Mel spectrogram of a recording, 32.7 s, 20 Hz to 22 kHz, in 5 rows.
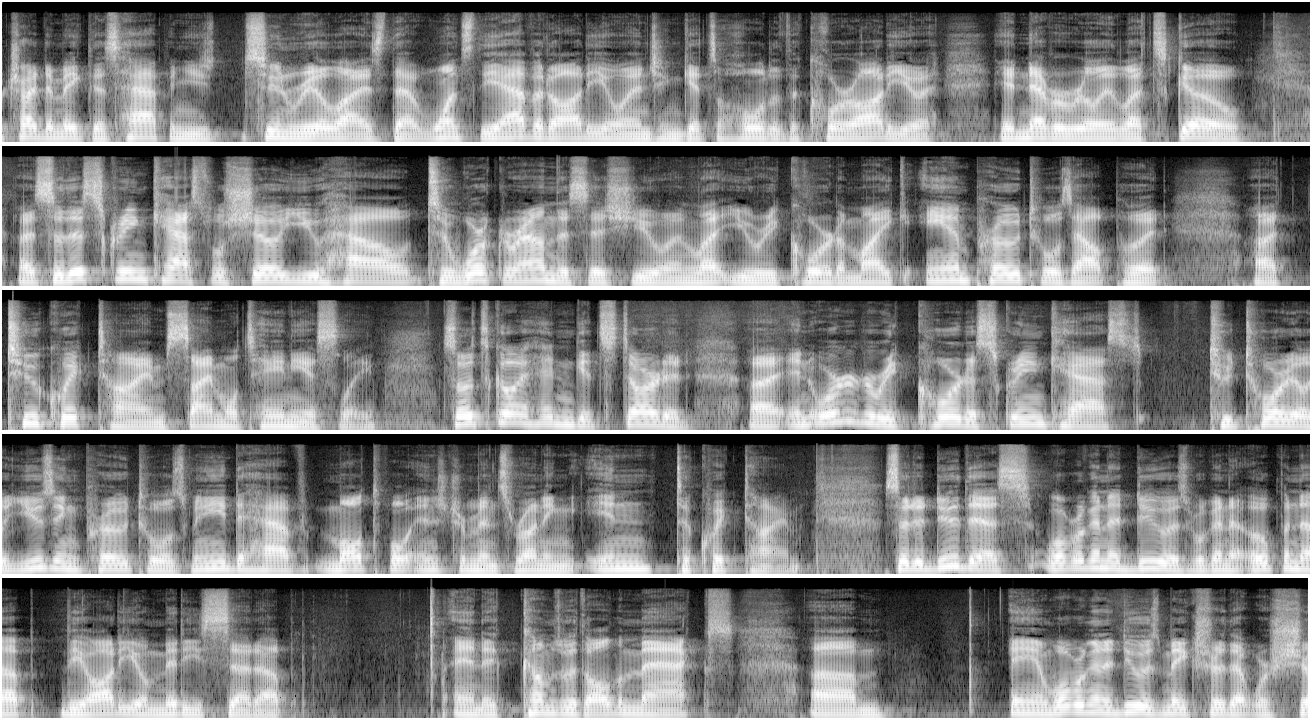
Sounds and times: Speech: 0:00.0 - 0:27.7, 0:28.3 - 0:30.6, 0:31.2 - 0:32.6.

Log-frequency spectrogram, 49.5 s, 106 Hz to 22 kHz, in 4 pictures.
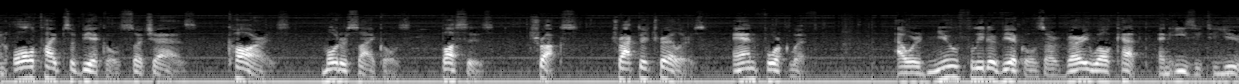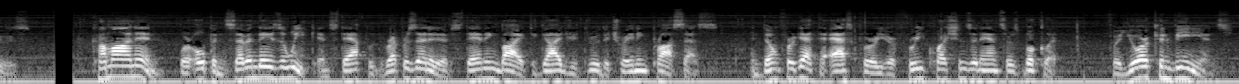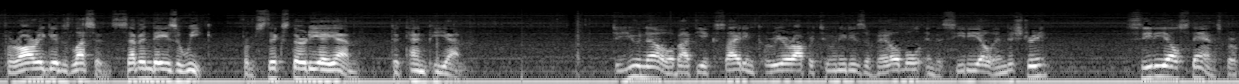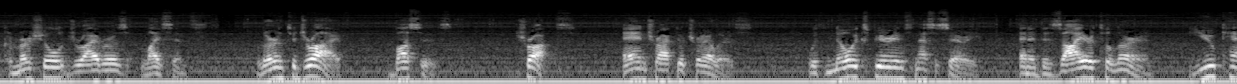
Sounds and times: Speech: 0:00.0 - 0:08.2, 0:09.0 - 0:12.7, 0:13.3 - 0:29.6, 0:30.9 - 0:35.3, 0:36.0 - 0:49.5.

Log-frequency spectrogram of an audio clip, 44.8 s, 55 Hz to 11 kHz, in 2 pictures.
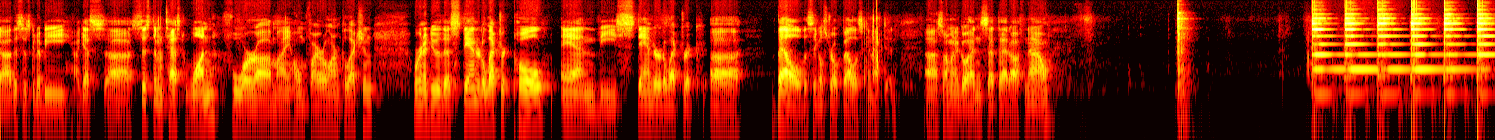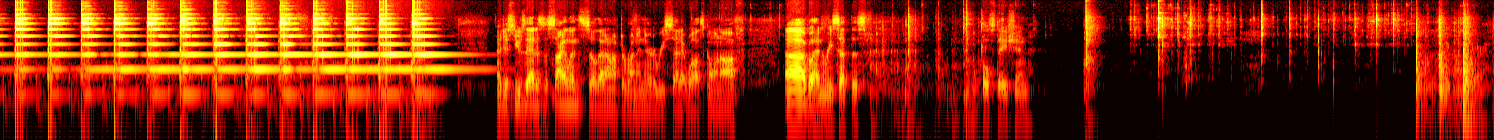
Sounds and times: Speech: 0:00.0 - 0:05.6, 0:06.2 - 0:15.8, 0:29.9 - 0:33.6, 0:34.2 - 0:35.6, 0:37.0 - 0:38.0.

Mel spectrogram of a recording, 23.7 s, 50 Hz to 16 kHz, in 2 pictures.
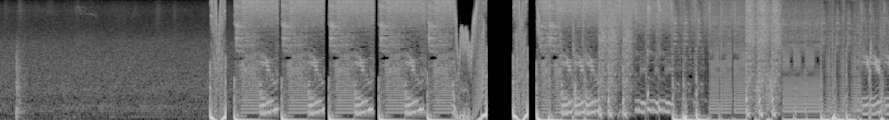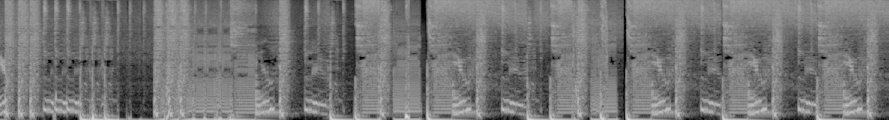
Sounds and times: Hip hop music: 0:02.8 - 0:06.2, 0:07.2 - 0:23.7
House music: 0:02.8 - 0:06.2, 0:07.2 - 0:23.7
Scratching (performance technique): 0:02.8 - 0:23.7.

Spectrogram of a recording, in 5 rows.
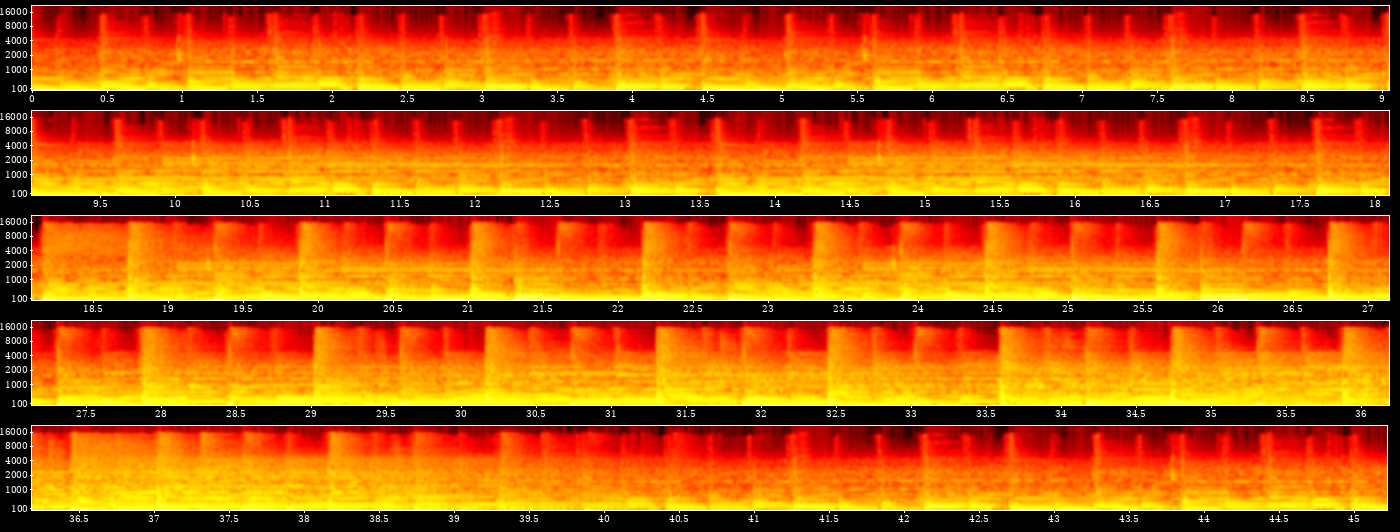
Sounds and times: Music: 0:00.0 - 0:45.2.

